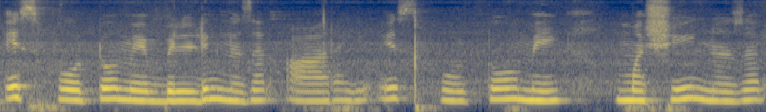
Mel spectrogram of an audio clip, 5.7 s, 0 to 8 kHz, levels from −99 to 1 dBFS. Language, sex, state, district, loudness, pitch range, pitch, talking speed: Hindi, female, Madhya Pradesh, Umaria, -18 LUFS, 215-245 Hz, 225 Hz, 135 wpm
